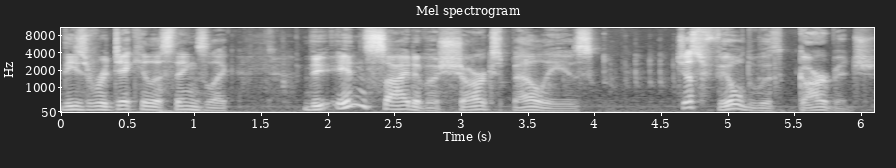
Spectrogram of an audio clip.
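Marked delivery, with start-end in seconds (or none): 1.8-6.1 mock deadpan serious narration. Describing a show's narrator, the speaker imitates his deadpan serious reading. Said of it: "with this deadpan seriousness".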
